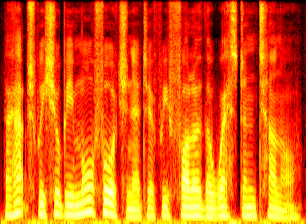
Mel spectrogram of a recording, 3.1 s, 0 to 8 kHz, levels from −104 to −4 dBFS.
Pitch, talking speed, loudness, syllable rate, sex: 120 Hz, 235 wpm, -16 LUFS, 6.4 syllables/s, male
